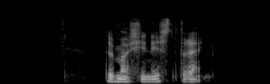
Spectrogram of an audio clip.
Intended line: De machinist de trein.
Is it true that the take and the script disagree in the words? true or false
false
